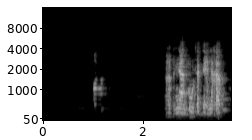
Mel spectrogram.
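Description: An elderly man speaks into a phone close by, with pauses.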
